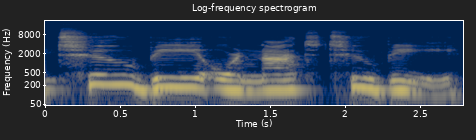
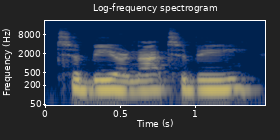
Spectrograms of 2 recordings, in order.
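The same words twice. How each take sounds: First: The word 'to' is said in its full form. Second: The word 'to' is reduced to a weak form. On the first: The speaker calls it right. "but really to be or not to be" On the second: The speaker calls it wrong. "I don't want to travel into a weak form of to"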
